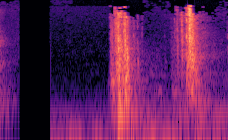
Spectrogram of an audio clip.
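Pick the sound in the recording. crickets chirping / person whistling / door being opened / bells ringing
door being opened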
